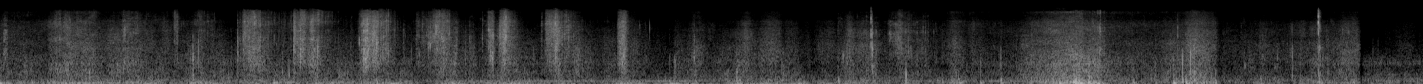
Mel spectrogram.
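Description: Footsteps through dry fallen leaves, a step about every half second for the first half, then a few more steps later on, with a faint steady low hum in the background through the middle.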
